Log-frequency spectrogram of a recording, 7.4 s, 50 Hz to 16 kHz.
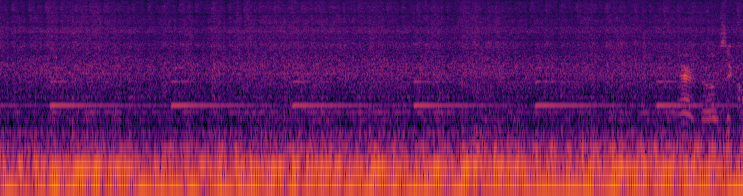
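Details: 1987 V8 after Promaxx heads install, idling after battery disconnect relearn: deep even rumble with no rocker tick, top end steady; normal idle.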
